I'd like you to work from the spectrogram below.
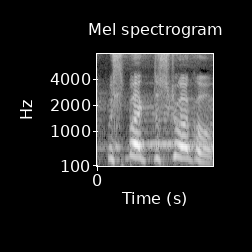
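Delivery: booming, very loud proclamation. Retelling a freshman class meeting, imitating a booming voice: Ross impression. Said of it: "Not my best Ross impression".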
